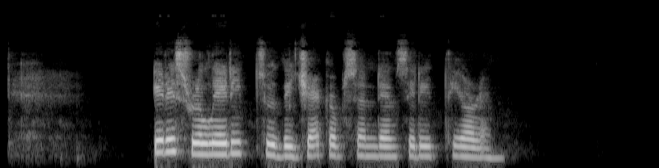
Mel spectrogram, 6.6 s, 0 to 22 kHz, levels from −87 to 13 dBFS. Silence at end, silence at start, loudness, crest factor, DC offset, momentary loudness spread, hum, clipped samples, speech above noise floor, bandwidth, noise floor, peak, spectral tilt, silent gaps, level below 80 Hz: 1.55 s; 0.25 s; -15 LUFS; 16 dB; under 0.1%; 11 LU; none; under 0.1%; 57 dB; 9.2 kHz; -71 dBFS; -2 dBFS; -3.5 dB/octave; 1.37-1.47 s; -64 dBFS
